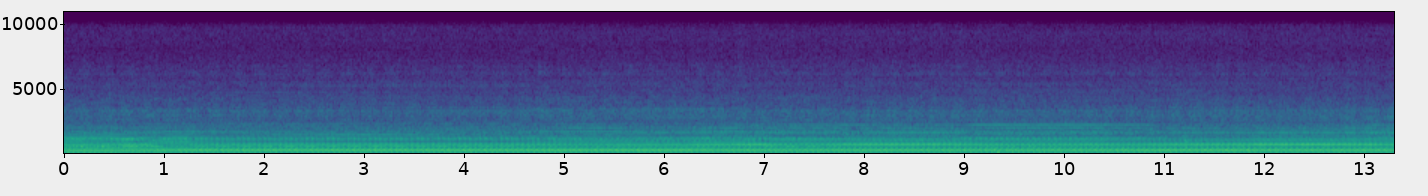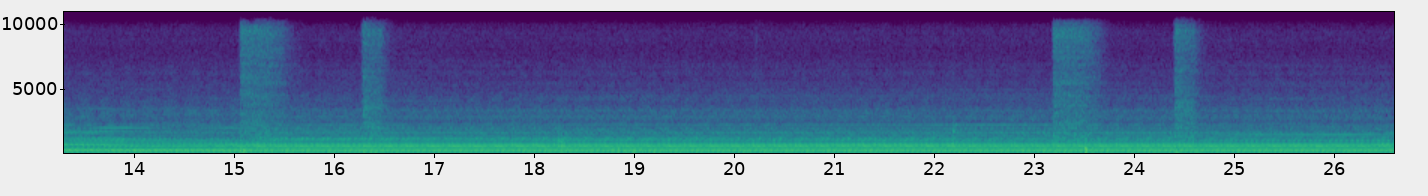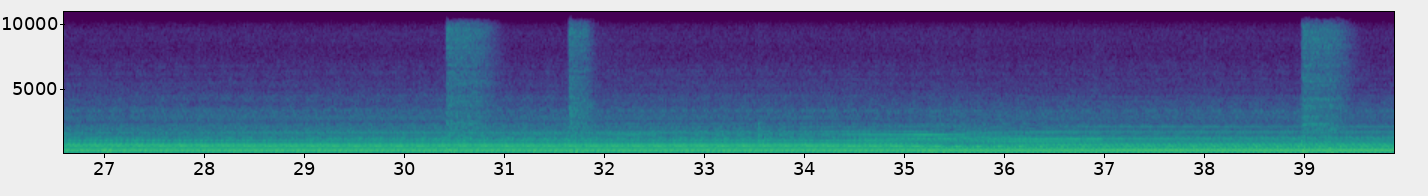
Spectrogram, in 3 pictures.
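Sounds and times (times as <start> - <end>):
machine mechanical hum: 0.0 - 39.9
short air hisses: 15.1 - 15.6, 16.3 - 16.6, 23.2 - 23.7, 24.4 - 24.7, 30.4 - 31.0, 31.6 - 32.0, 39.0 - 39.5.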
